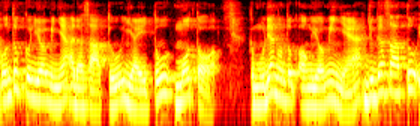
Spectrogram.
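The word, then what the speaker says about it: 本: Nah, untuk kunyominya ada satu, yaitu moto. Kemudian untuk ongyominya juga satu, yaitu hong, buku, kayak gitu.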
